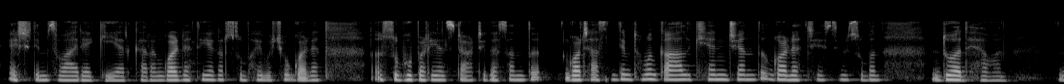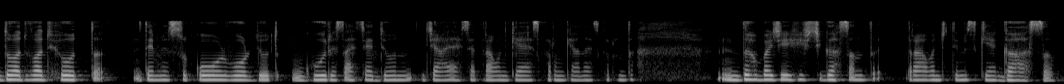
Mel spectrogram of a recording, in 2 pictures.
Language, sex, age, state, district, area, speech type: Kashmiri, female, 18-30, Jammu and Kashmir, Kulgam, rural, spontaneous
